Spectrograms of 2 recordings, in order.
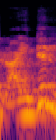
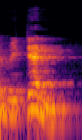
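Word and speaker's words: ridden: করা রাইড road রিডেন এটা অনেকে ভুল করে রাইডেন বলে সঠিক উচ্চারণ হবে রিটেন রিং ঘন্টা বাজানো রিং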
